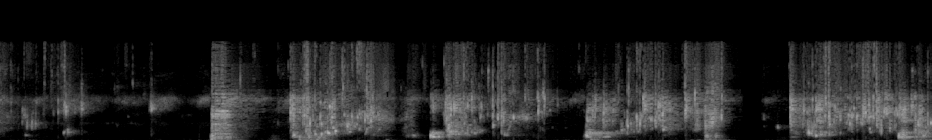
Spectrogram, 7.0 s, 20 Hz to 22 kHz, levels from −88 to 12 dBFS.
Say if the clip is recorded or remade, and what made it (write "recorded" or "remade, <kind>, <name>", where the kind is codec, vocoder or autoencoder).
recorded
